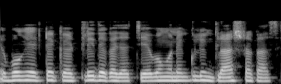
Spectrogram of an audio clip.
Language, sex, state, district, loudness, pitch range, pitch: Bengali, female, Assam, Hailakandi, -14 LUFS, 165-190 Hz, 180 Hz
